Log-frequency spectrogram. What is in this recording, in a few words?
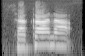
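"sakana", Japanese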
